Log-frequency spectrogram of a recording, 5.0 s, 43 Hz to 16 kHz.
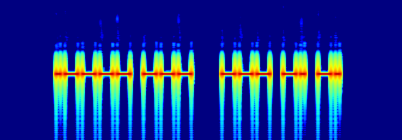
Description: Morse code, heard as a keyed tone, about 22 wpm, 700 Hz. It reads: 1O ONN
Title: Winter Field Day Exchanges Encore 22wpm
